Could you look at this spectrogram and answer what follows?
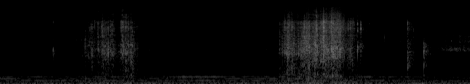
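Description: A paper bag of flower bulbs crinkling twice as it is handled, each rustle lasting about half a second.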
